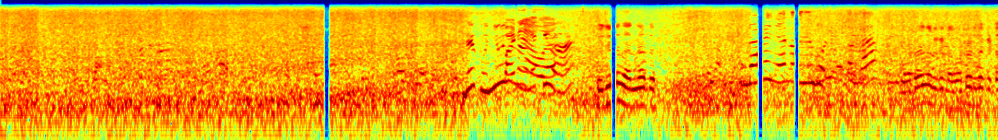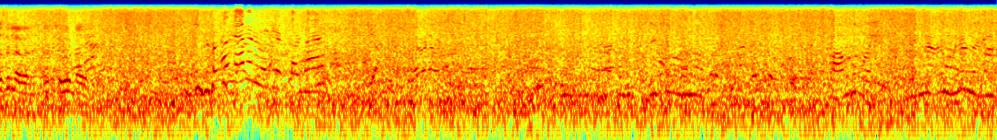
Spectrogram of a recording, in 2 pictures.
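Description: A large waterfall roars steadily and loudly.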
